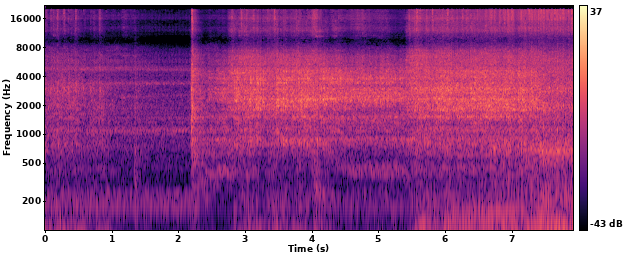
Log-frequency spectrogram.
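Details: Opel Manta hatchback with Ascona front end, first start after about 20 years sitting, camera at the front; cranks, catches, then idles with an uneven, slightly stumbling beat, a little missy: mild misfire, cause unconfirmed, points and distributor to be checked.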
